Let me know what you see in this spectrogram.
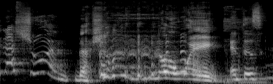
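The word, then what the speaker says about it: Dachshund: There's no way to dash hound. Dash. It should be dashon.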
